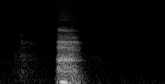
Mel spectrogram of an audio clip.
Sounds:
Sigh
